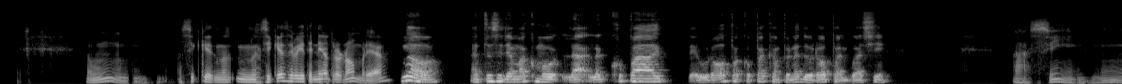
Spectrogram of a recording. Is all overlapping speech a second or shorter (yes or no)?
yes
